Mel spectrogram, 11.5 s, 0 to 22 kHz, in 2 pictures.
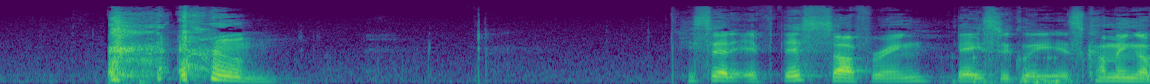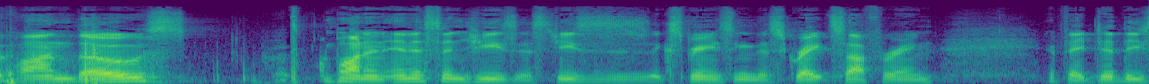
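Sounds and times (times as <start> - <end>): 
person coughing harshly: 0.6 - 1.4
speech: 1.0 - 1.4, 3.4 - 11.4.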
